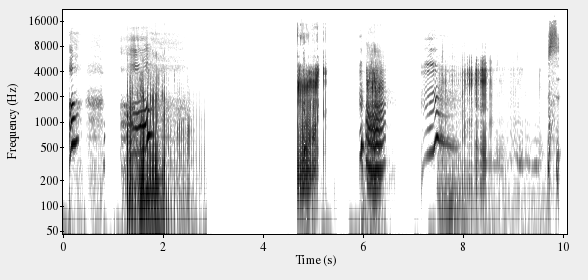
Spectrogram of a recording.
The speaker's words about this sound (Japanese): 臭いおならが止まらなくなってしまいましたわ。これはさすがに恥ずかしいです。私、自分のおならですら制御できないなんて、シスターとして、女として失格です。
